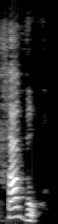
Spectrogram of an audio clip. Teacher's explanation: A sílaba vor é a de maior intensidade. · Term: sílaba tônica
